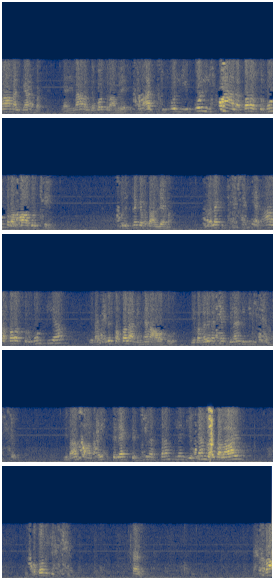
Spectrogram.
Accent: Egypt; عندنا في مصر

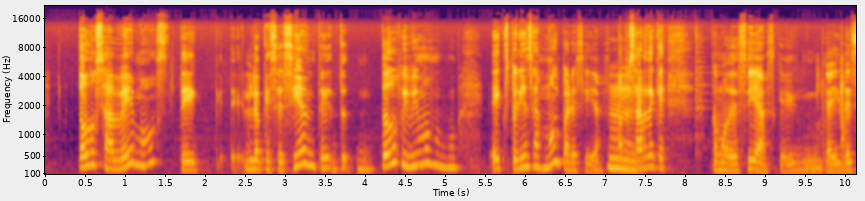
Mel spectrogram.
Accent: Argentina; now in Germany; Yo soy de Argentina. Realidad hace mucho tiempo que no estoy en Argentina porque antes de llegar a Alemania, por casualidad, fui a visitar a mi abuelo en España.

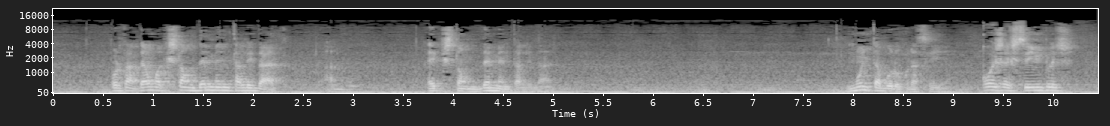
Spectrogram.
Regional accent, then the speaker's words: Angola; eu sou angolano, sou …

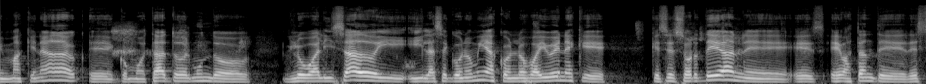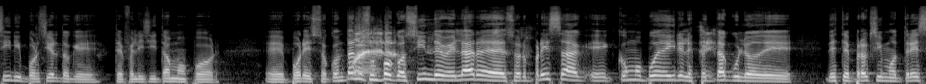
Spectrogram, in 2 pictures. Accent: Cañuelas, Buenos Aires Province, Argentina; que es algo particular para los que somos de Cañuelas

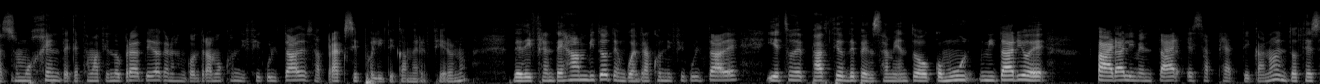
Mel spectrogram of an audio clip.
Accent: Seville, Andalusia, Spain; bueno, ya me han presentado, soy abogada, vengo de Sevilla, he nacido y vivido en Sevilla, no tengo proyecto migratorio, solo de Triana a la Macarena.

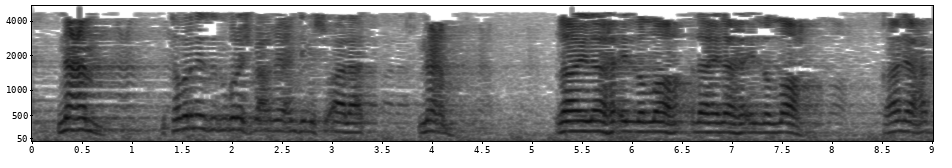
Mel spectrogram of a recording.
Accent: Yemen; هذا بالنسبة عندنا في اليمن، وأتوقع أن هذا في أكثر البلدان

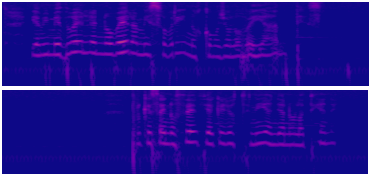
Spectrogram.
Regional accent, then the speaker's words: Spain; será porque España es bonita. Si es la primera nación donde la gente quiere venir, es porque mi tierra es una tierra bendita

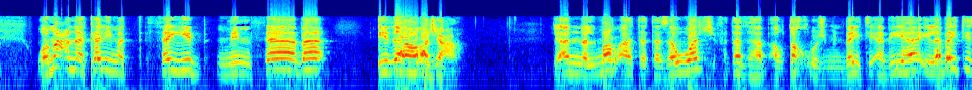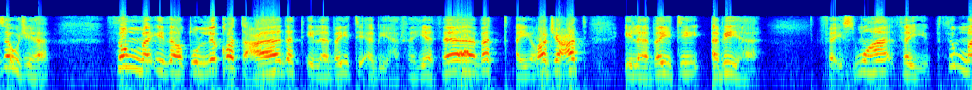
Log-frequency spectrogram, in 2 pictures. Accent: Egypt; وهذا كان موجود إلى وقت قريب عندنا في مصر في الصعيد بالذات

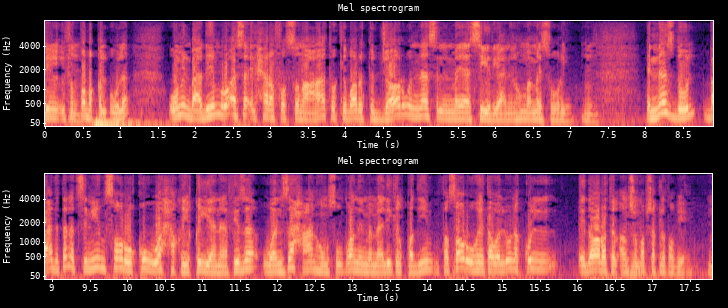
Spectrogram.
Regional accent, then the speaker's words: Egypt; احنا عندنا في مصر هنا يريدون افهامنا بان الدولة الحديثة دي انجاز

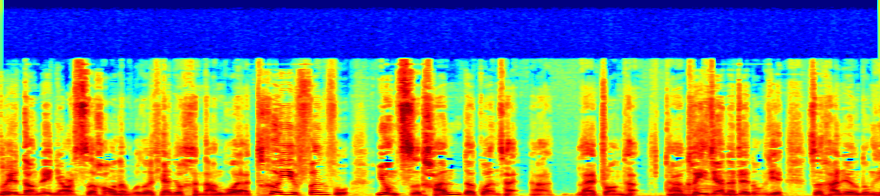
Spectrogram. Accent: China; 我们中国人很喜欢这硬木家具

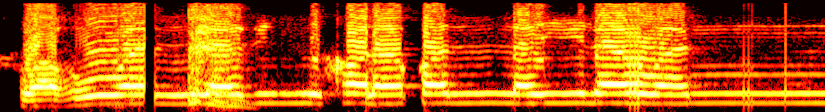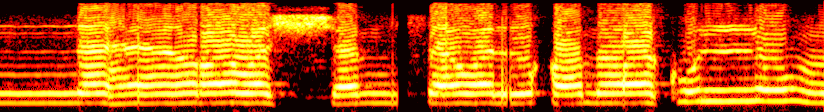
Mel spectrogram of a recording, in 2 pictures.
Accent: Marsa Matruh, Matrouh Governorate, Egypt; انا من مصر مرسى مطروح

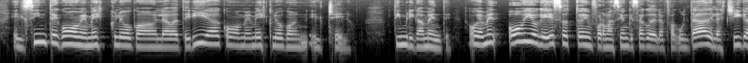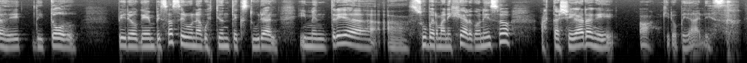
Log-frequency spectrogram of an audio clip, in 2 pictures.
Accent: Azul, Buenos Aires Province, Argentina; moved away as an adult; now in La Plata, Argentina; yo soy de Azul, vine después de terminar la escuela, unos años después, dos años más o menos después

